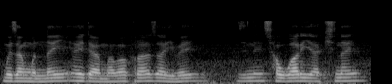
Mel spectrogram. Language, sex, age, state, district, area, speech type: Bodo, male, 18-30, Assam, Kokrajhar, rural, spontaneous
